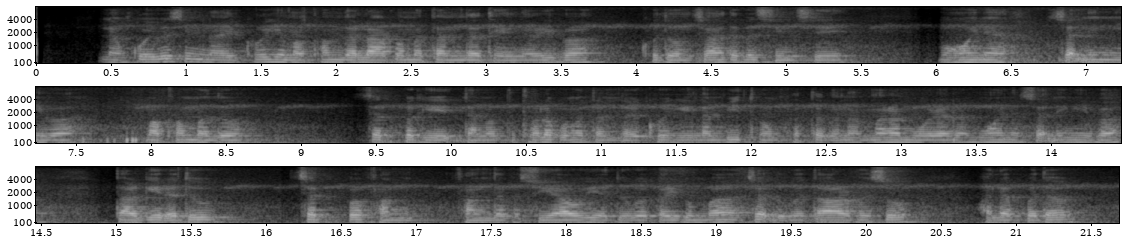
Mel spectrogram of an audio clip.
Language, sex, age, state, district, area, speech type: Manipuri, male, 18-30, Manipur, Bishnupur, rural, spontaneous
